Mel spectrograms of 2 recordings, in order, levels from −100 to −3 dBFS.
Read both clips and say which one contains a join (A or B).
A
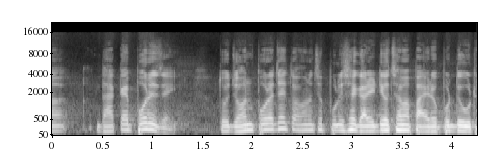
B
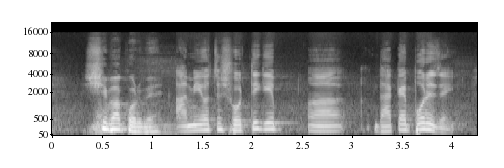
B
